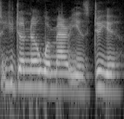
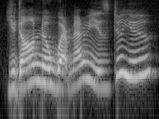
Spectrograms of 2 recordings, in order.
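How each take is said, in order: First: The voice falls on the final tag. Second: The voice rises on the final tag. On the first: The speaker calls it wrong. "It's not" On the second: The speaker calls it right. "my voice goes up again"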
